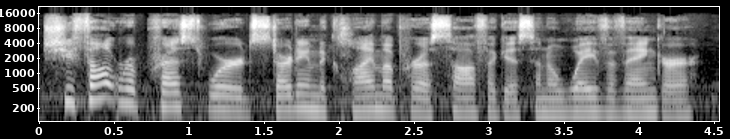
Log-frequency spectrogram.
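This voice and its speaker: A woman's voice: sits low, normal speed, darkish tone, soft background music. A woman podcast host narrating a scripted comedic story.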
